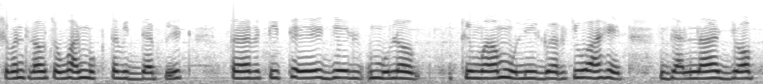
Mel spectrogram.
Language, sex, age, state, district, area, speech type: Marathi, female, 30-45, Maharashtra, Nagpur, urban, spontaneous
